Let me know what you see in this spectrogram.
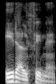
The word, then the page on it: ir al cine: espanhol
